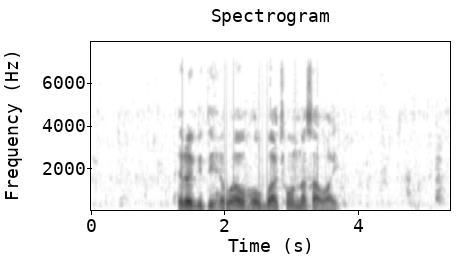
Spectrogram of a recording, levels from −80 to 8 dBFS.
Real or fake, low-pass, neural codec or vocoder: real; 7.2 kHz; none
